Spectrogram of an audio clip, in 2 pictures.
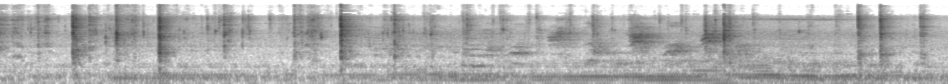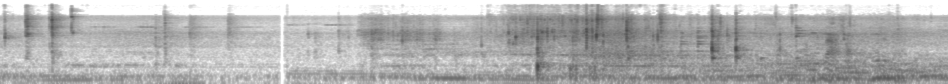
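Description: Utensils clinking and scraping against a stainless steel pot as boiled chicken feet are stirred and scooped, in frequent sharp clicks. A quieter spell comes about two-thirds through, then more clinks near the end. A steady low hum runs underneath.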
